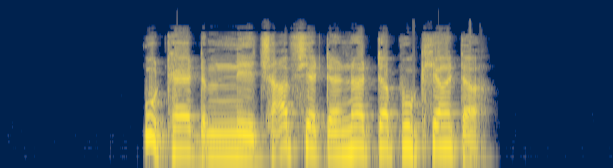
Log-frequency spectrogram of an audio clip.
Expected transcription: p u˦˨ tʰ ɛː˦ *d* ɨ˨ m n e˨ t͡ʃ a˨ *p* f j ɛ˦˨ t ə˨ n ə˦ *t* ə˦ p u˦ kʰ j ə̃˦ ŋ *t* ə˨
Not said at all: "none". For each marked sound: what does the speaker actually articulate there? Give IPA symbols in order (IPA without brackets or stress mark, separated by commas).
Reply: d, ʔ, t, t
